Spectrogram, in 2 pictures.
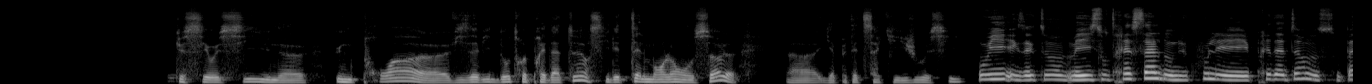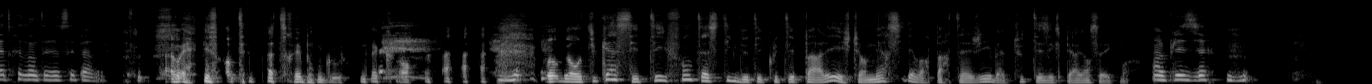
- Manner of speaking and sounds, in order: chuckle; laughing while speaking: "ils ont peut-être pas très bon goût, d'accord"; laugh; chuckle
- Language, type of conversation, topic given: French, podcast, Quel est le voyage le plus inoubliable que tu aies fait ?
